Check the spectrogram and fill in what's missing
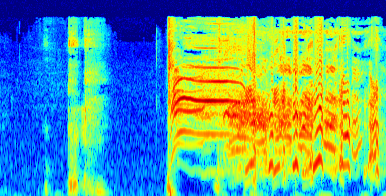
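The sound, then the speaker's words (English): A short, husky cough sputters out, then after a pause a loud, drawn-out hacking fit follows, strained and wheezing, with a high, wavering, almost squealing pitch for a couple of seconds. “That cough sound crazy.”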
